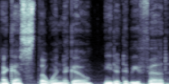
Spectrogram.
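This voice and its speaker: The speaker uses a put-on character voice with fairly even intonation at a moderate pace. The recording is very clean, with a silent background. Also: man, very deep, low pitch for a man. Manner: muttering, subdued.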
